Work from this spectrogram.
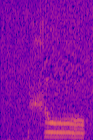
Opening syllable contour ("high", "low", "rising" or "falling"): low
